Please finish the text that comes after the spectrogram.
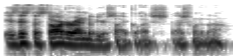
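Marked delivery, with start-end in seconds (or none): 1.4-2.2 mock-innocent whisper. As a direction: breathe it out like a secret. Teasing question about cycle.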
